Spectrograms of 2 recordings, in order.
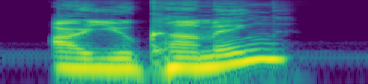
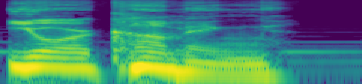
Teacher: are you coming should have a rising intonation while you're coming should have a falling intonation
